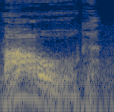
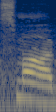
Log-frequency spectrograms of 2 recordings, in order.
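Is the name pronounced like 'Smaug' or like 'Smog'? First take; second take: Smaug; Smog. First: The name is said with a different vowel than 'smog'. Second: The name sounds like the word 'smog'. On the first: This is apparently the official pronunciation. The speaker calls it right. "but apparently it's Smaug" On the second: This is how the speaker always said it. The speaker calls it wrong. "Always pronounce it Smog"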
